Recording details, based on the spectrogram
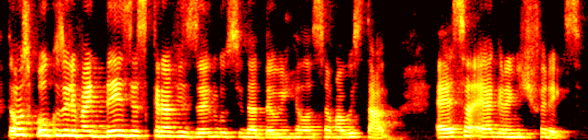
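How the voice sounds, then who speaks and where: A woman's voice: mid-range voice, fairly even intonation, a little fast. A woman from Brazil, a guest in an interview, explaining her views in a fluent, assertive and emphatic way. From southern Brazil.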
